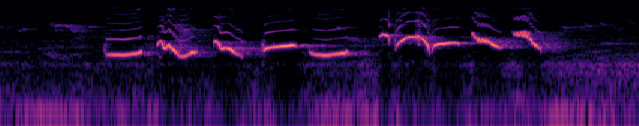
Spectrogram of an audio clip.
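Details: Relaxed Oriental magpie-robin song meant to lure young birds into singing: a rapid run of about ten loud, looping whistled notes sweeping up and down, with a quiet low rumble in the background.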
